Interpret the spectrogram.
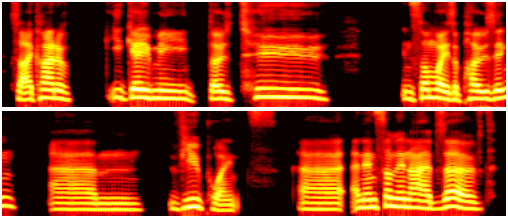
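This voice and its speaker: A man talks through his career in a relaxed, explanatory way, pausing on fillers as he thinks. His voice sits a little high and comes across smooth and resonant. The recording is close and dry. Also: dry recording. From London. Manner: thoughtful, explanatory, with frequent fillers. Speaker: podcast guest, company founder. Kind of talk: conversational interview answers.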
